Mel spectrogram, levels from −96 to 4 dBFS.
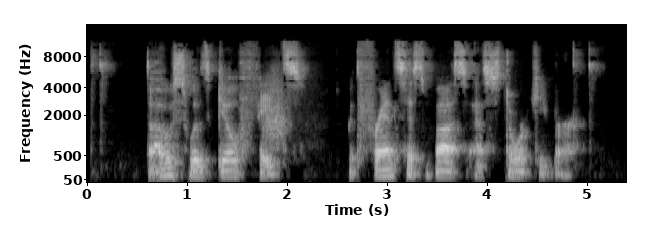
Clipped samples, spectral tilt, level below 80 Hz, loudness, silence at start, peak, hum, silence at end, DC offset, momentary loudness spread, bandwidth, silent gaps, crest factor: under 0.1%; -2.5 dB/octave; -64 dBFS; -24 LUFS; 0.05 s; -8 dBFS; none; 0.3 s; under 0.1%; 16 LU; 11.5 kHz; none; 20 dB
